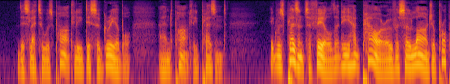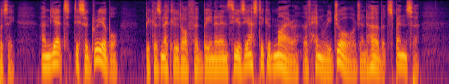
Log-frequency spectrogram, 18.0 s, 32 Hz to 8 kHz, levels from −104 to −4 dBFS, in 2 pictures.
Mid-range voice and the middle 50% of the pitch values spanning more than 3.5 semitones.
No: very low, 90 Hz; average, 4.6 semitones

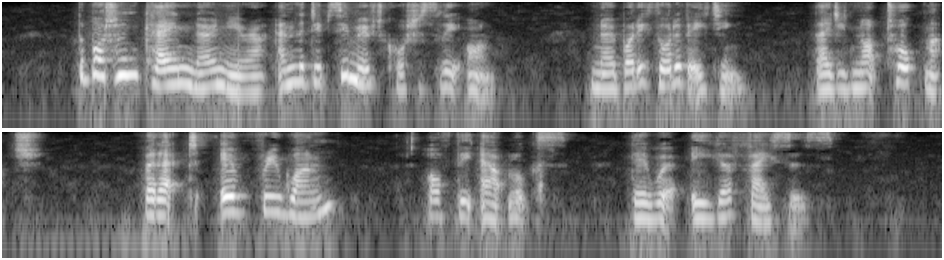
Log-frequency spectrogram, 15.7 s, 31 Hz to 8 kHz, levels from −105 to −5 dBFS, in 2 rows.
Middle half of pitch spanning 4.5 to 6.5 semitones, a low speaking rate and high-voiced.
Yes: average, 4.8 semitones; slow, 120 wpm; high, 205 Hz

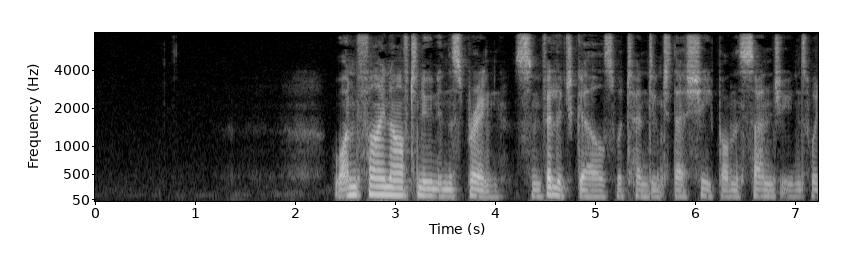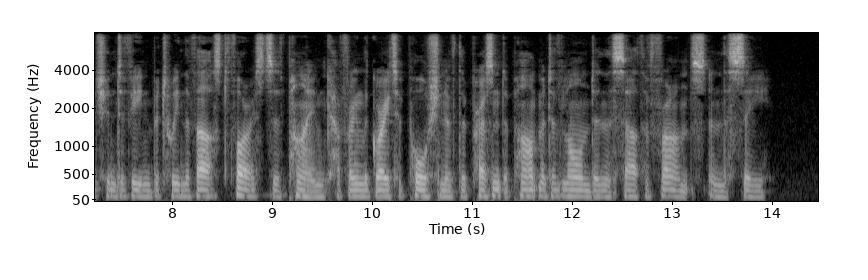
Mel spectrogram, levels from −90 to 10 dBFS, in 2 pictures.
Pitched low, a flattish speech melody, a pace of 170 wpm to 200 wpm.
Yes: low, 110 Hz; narrow, 1.5 semitones; average, 180 wpm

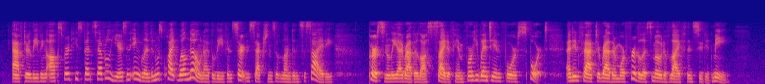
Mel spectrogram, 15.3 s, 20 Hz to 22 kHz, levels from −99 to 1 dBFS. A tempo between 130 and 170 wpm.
No: average, 190 wpm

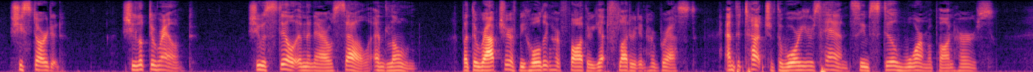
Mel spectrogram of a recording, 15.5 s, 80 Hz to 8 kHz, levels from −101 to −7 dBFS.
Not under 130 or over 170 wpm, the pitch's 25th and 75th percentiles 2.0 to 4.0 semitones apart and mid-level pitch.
Yes: average, 145 wpm; average, 3.1 semitones; medium, 150 Hz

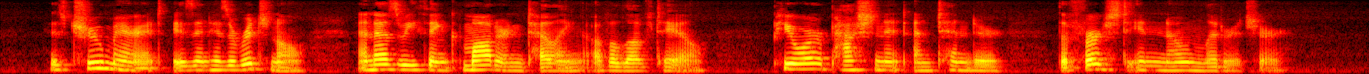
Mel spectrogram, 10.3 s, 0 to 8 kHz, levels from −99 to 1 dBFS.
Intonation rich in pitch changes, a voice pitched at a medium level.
No: average, 3.5 semitones; medium, 180 Hz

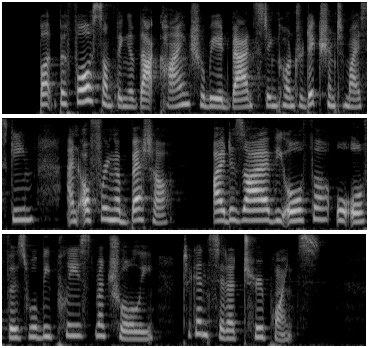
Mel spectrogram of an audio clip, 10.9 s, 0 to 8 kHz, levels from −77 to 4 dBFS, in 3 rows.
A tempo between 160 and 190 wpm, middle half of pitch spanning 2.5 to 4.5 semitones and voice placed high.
Yes: average, 175 wpm; average, 3.6 semitones; very high, 255 Hz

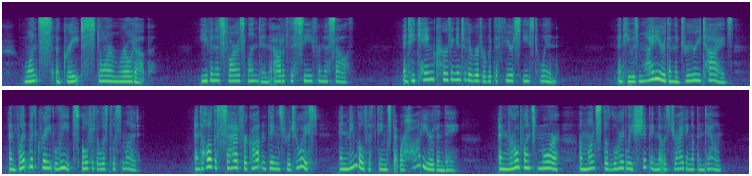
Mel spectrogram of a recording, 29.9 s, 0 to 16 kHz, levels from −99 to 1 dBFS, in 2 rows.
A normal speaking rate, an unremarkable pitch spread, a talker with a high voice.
Yes: average, 155 wpm; average, 3.3 semitones; high, 240 Hz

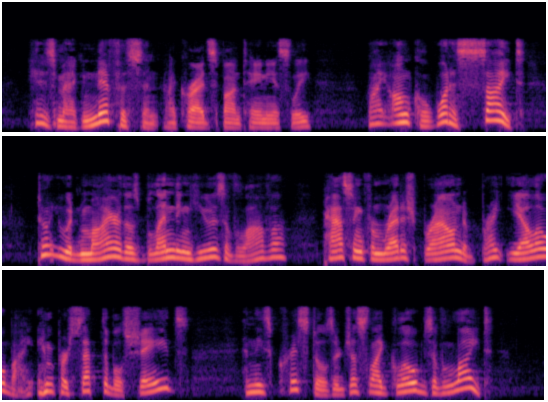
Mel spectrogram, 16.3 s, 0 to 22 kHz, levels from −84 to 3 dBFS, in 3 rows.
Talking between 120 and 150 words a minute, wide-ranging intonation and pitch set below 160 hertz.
No: average, 140 wpm; wide, 6.5 semitones; medium, 165 Hz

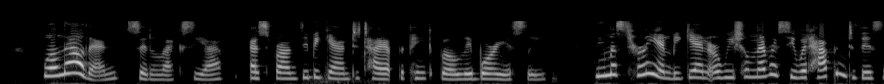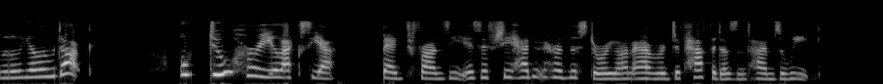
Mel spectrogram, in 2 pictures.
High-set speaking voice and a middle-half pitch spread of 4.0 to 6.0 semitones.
Yes: very high, 290 Hz; average, 4.5 semitones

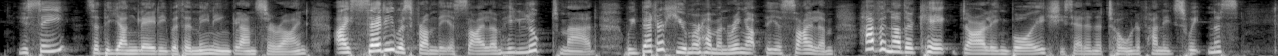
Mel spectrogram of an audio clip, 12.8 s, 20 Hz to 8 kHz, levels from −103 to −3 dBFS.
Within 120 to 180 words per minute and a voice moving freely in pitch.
No: average, 200 wpm; wide, 6.2 semitones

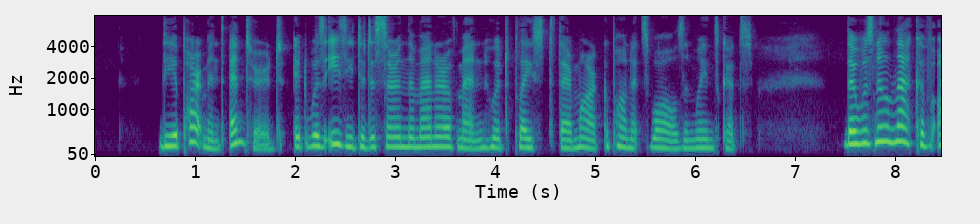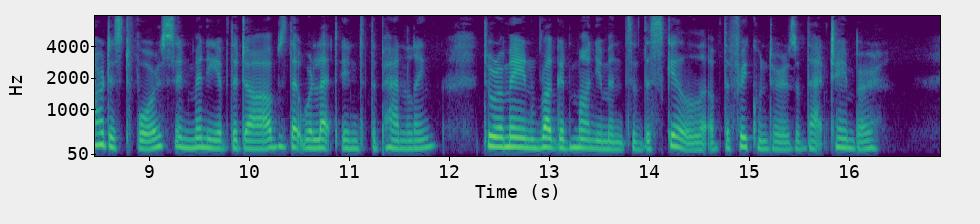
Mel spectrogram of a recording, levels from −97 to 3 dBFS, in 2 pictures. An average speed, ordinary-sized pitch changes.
Yes: average, 190 wpm; average, 3.1 semitones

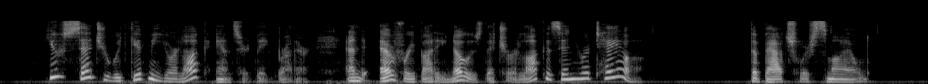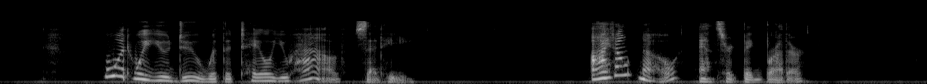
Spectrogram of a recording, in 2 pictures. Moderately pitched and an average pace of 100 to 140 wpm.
Yes: medium, 155 Hz; slow, 135 wpm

